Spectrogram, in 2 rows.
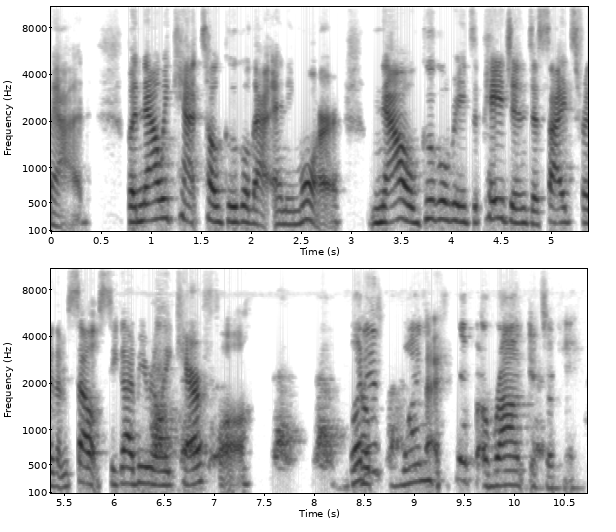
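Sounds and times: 
speech: 0:00.0 - 0:07.4, 0:08.4 - 0:10.7
dogs barking: 0:06.4 - 0:09.0.

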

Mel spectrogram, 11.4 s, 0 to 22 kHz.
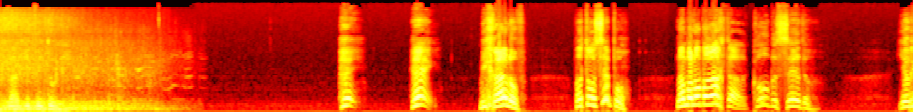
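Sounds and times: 
explosion of a crashing helicopter: 0:00.0 - 0:02.4
speech: 0:00.1 - 0:00.9, 0:04.3 - 0:04.5, 0:05.2 - 0:05.4, 0:06.0 - 0:06.6, 0:07.2 - 0:10.2, 0:11.2 - 0:11.4.

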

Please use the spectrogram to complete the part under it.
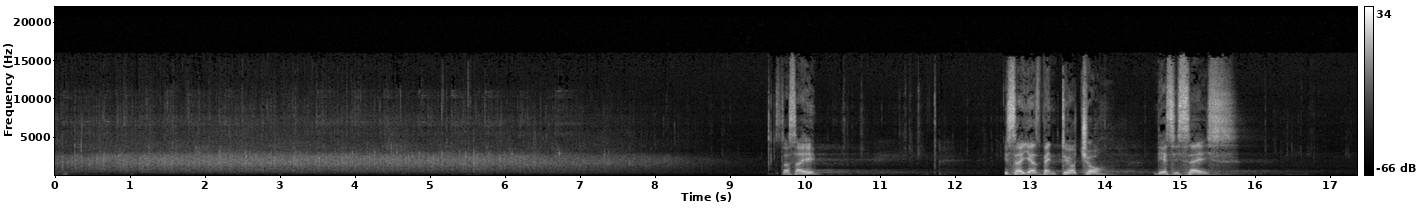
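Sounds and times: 
crowd applauding: 0:00.0 - 0:08.9
speech: 0:09.7 - 0:10.3, 0:12.7 - 0:14.1, 0:14.7 - 0:15.7.

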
